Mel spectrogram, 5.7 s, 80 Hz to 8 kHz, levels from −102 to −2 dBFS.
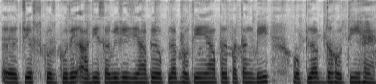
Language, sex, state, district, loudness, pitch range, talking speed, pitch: Hindi, male, Uttar Pradesh, Jyotiba Phule Nagar, -13 LUFS, 150-160 Hz, 180 wpm, 155 Hz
